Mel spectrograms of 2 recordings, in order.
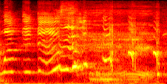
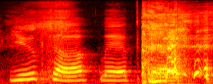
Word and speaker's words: eucalyptus: Eucalyptus. No. Fuck it. Yuca? Yes. Lip? Yeah. Tickus. No. No. Tuss. Just tuss.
